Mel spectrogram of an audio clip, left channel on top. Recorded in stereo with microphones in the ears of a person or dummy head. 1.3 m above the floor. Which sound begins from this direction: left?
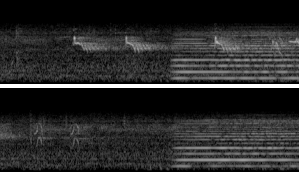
A violin, at 1.7 s.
